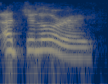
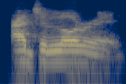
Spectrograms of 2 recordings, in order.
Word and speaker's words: Ajilore: Grace Adjolore. Adjolore, yeah.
